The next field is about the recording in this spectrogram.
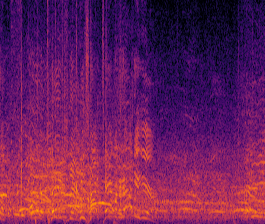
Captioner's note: overlapping chatter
